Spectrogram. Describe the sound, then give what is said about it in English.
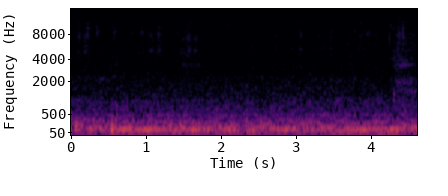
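Hand writing, with a steady dry scratching and scraping of a pen or marker stroking a surface, continuous and fairly soft over a low background hum. “Let me write it out for you guys first.”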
